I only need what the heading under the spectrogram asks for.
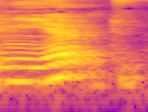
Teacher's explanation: è passati da avenir e poi essendo un verbo molto utilizzato per la solita regola del minimo sforzo si è fatto cadere la V davanti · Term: caduta della V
